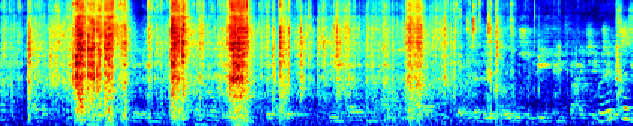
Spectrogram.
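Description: Thin clear plastic bag crinkling and rustling in bursts as a hat is pulled out of it. The loudest rustles come about a second in and again around three seconds, with smaller ones after.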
